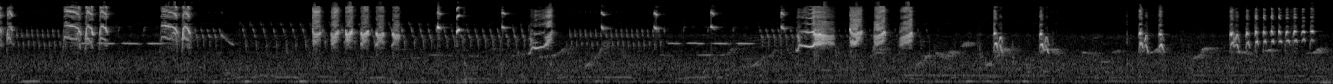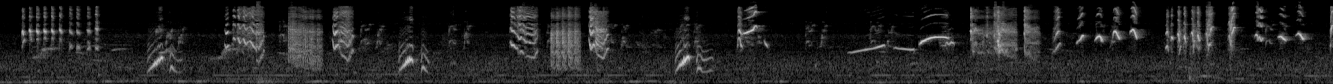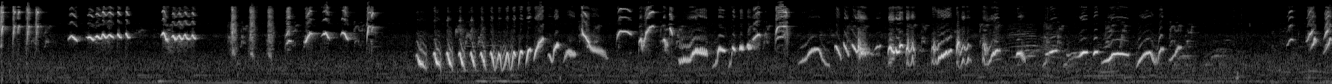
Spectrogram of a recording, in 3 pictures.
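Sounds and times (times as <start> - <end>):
bird singing whistles and chips: 0.0 - 2.1, 3.1 - 9.2, 12.3 - 17.6, 21.8 - 38.6
rapid rattling bird trill: 0.0 - 10.6, 11.4 - 21.1, 21.9 - 39.9.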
